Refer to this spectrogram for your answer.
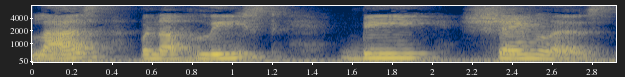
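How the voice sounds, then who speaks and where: This woman speaks with a slight non-native accent. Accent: near-native English. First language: non-native English speaker. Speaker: YouTuber, self-taught English learner. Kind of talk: casual talk to camera.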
